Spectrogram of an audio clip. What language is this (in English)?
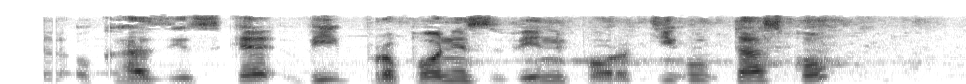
Esperanto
